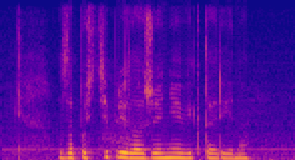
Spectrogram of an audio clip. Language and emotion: Russian, neutral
